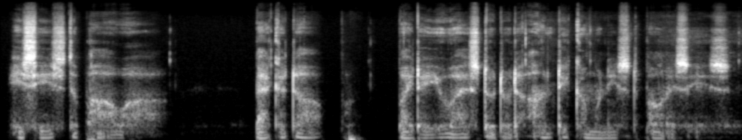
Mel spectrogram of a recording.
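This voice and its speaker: Slow, breathy whispering man. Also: sits low, flat delivery. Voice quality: breathy, mostly unvoiced whisper. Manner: slow, deliberate, repeats names and words softly. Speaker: ASMR narrator. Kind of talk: whispered ASMR narration of history facts.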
